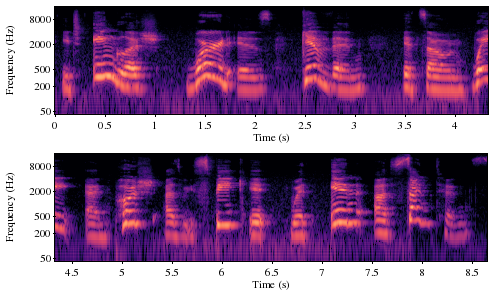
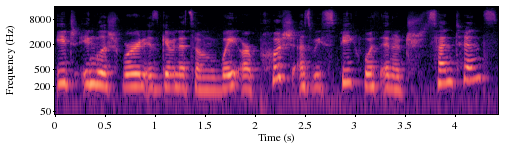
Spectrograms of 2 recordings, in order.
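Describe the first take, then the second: First: Each word is pushed with exaggerated, heavy stress. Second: It is spoken with natural, ordinary stress.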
